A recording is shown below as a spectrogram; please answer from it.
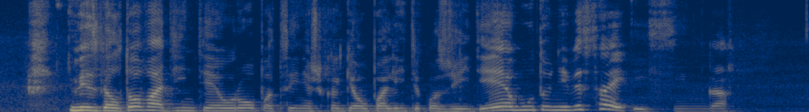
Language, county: Lithuanian, Vilnius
